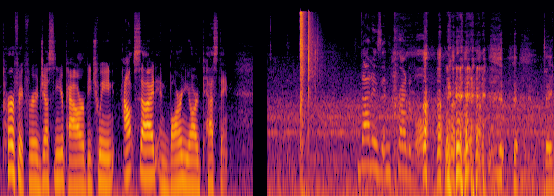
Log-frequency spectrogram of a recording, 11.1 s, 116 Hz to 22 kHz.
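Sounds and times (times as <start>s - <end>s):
quieter second crack: 5.4s - 6.7s
air rifle shot crack: 6.0s - 6.6s.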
